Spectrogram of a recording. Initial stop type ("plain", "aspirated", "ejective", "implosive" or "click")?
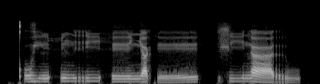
ejective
